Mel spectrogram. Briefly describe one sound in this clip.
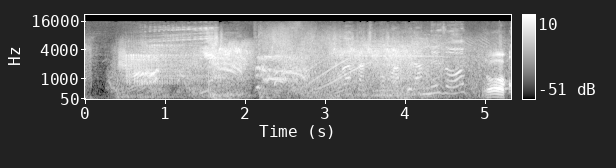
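An energy blast whooshes and roars loudly.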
